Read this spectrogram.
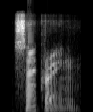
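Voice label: "sacring", British English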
